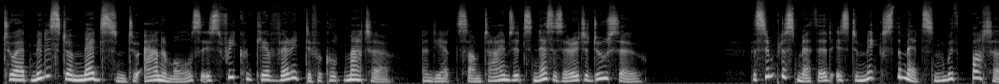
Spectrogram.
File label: Female speech English Mono output noised; 4bit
